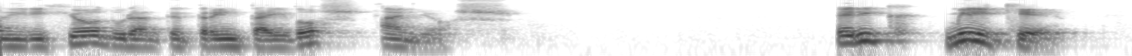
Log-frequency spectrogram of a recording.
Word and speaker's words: Mielke: durante 32 años Eric milke se escribe mielke y con k muy parecido a Milk leche pero con una e y una e final una e intercalada y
